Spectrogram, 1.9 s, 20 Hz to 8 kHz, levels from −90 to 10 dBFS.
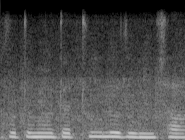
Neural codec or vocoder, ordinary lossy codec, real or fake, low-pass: none; none; real; 7.2 kHz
